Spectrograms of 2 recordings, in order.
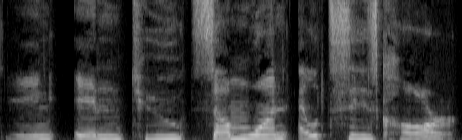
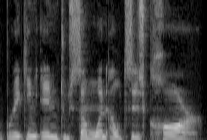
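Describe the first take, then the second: First: The phrase is spoken slowly and deliberately. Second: The phrase is spoken at a normal pace.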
